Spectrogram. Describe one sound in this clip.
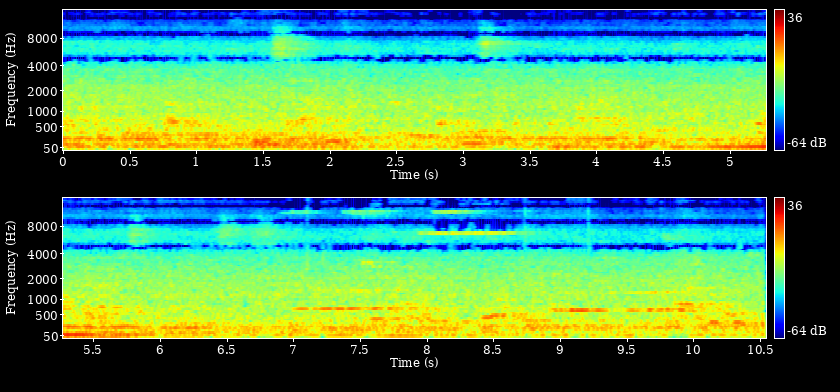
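A man speaks calmly through a microphone over loudspeakers in an echoing room.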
